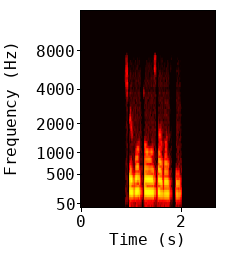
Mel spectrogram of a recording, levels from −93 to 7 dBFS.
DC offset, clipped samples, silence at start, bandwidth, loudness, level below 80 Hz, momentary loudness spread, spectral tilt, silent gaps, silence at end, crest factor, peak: under 0.1%; under 0.1%; 0.95 s; 7.2 kHz; -26 LUFS; -76 dBFS; 16 LU; -10 dB/octave; 1.83-1.88 s; 0.7 s; 16 dB; -12 dBFS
